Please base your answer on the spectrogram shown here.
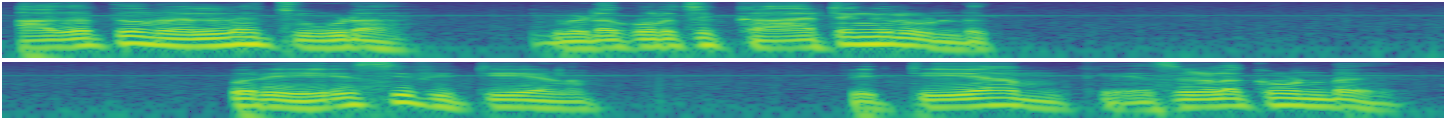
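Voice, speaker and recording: An actor playing an easygoing lawyer in a 1980s film drama, dry and sarcastic. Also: male voice, on the low side, animated, moderate pace, pauses often. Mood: relaxed.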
